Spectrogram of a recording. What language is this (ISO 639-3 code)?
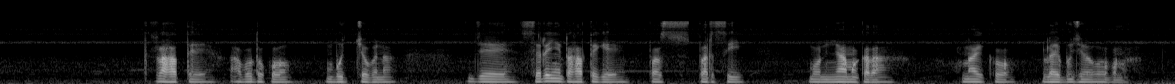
sat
